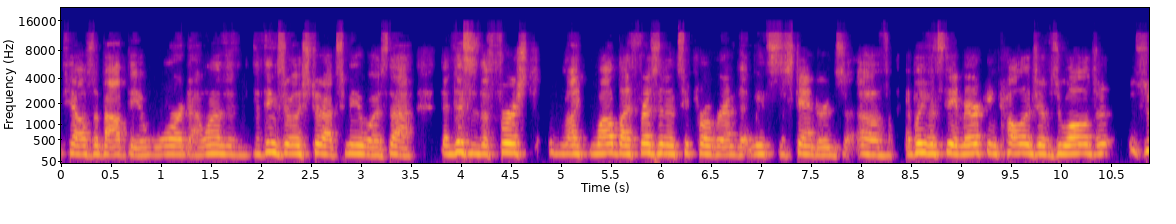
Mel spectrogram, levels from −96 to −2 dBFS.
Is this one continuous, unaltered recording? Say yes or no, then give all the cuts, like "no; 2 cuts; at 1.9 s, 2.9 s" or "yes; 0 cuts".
no; 1 cut; at 8.4 s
